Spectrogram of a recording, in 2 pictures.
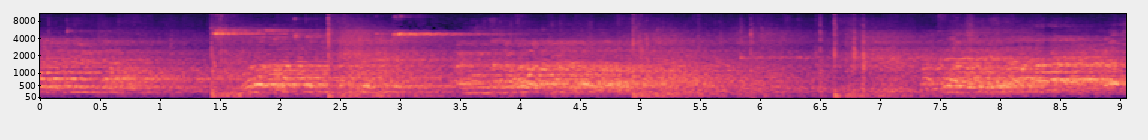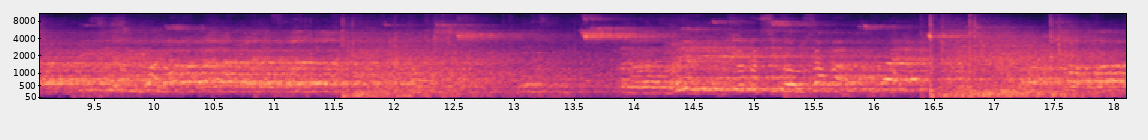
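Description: A ball is kicked with dull thuds in an echoing hall.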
